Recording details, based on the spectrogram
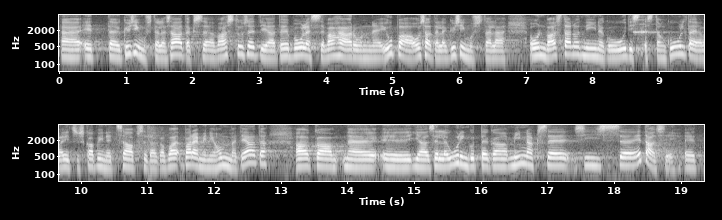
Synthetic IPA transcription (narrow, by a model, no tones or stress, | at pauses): e̞t̪ːkys̬ʲimust̪e̞le̞sɑːd̪̥ɑksvɑst̪use̞d̪̥jɑt̪ɤ̞e̞po̞ːle̞st̪se̞vɑɦe̞ɑɾunjub̥ɑo̞sɑd̪e̞le̞kysʲimust̪e̞le̞ | o̞nvɑst̪ɑnud̪̥niːnɑɡ̥uuːd̪̥ist̪e̞st̪o̞nkuːld̪ɑjɑvɑlʲit̪suskɑbine̞t̪ːˑsɑːb̥se̞d̪̥ɑɡ̥ɑpɑɾe̞miniho̞mːet̪e̞ɑd̪̥ɑ | ɑɡ̥ɑ | jɑse̞lːe̞uːɾiŋɡut̪ːˑe̞ɡ̥ɑminːɑkse̞siːse̞d̪̥ɑsiet̪ːˑ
